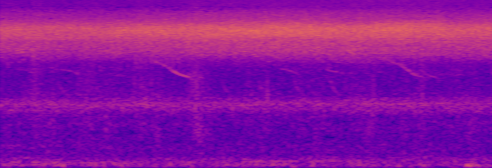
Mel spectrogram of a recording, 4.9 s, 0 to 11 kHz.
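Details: 17-year periodical cicadas in Columbia Station, Ohio, in June 2016, calling all day and night, fill the air with a dense, unbroken buzzing chorus, high and shimmering with a lower droning hum.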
